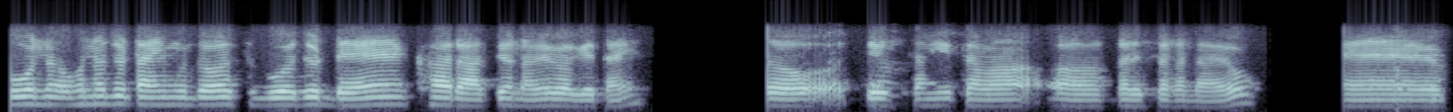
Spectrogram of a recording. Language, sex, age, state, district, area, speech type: Sindhi, male, 18-30, Maharashtra, Thane, urban, conversation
